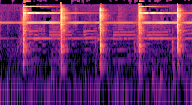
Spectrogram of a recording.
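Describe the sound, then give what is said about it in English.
A metronome with its optional bell switched on ticks steadily, five crisp, evenly spaced clicks about half a second apart, with a bright, ringing bell tone sustained over them. Fairly quiet, with no voices. “I love a metronome.”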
